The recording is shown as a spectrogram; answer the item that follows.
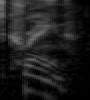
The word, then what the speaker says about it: Crane: store no my name's crane crane crane rhymes with train and brain and S and Grain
